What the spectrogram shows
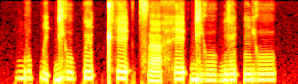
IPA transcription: bo˦p̚i˨ʔɡju˥˧ pĩ˦p̚kʰe˦ʔt͡sã˨˩he˦ʔ ɡju˧ ɡẽ˦k̚ŋju˦

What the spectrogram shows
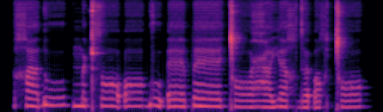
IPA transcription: χaɐ̯ɗu | mɐʈsɔːʔɔːɡu ʔɛːpɛː ǀɔːʕajɛχ dœʔɔχǀɔ

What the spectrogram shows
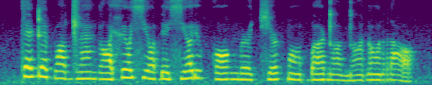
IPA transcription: tɛɖɛ bɑɖ͡ʐæ̃ɡɑxʲɔ sʲɔɗɪsʲʌɾʲu kɔŋ͡mə˞ t͡ɕə˞k͡pɔ̃ ɓʌɖɑ̃ ɖɑ̃ɗɔ̃rɑ

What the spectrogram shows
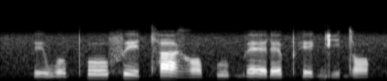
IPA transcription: ɪ˨wo˨pʰoː˦fe˦˨ tʰa˦˨ɣɔ˨ pu˦ bɛ˦˨ ɾɛ˦pʰe˦ ɡi˨˦dɔ˦

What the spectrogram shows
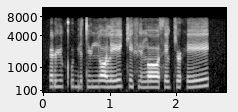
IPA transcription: əɽyːlkʷʼə bʲɑtyːɲɔːleː cefʲɑŋɔː selcə˞heː

